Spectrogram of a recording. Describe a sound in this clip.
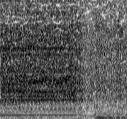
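A racing car engine drops in pitch as the car brakes.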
